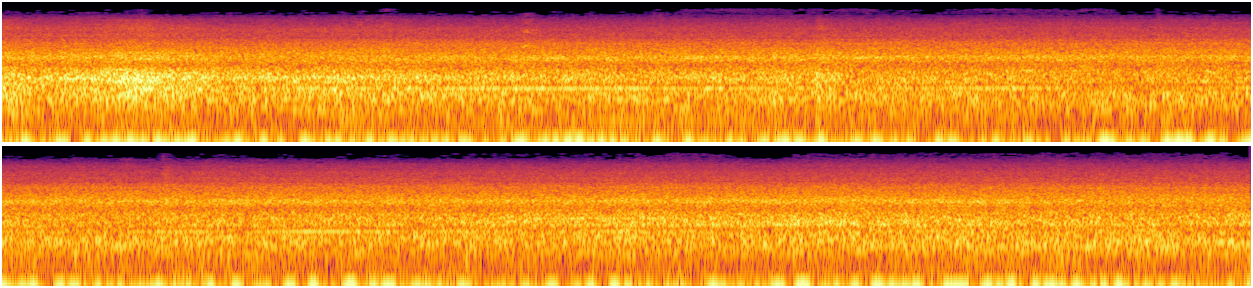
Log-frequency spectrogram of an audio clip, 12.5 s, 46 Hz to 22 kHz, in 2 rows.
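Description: Tobu 30000 series electric train running at speed between stations, heard from inside a car: a steady rush of wheels and air with a faint steady whine, swelling briefly about half a second in.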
